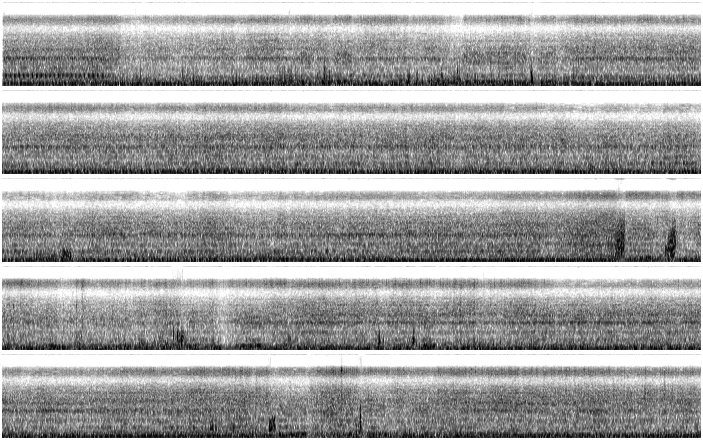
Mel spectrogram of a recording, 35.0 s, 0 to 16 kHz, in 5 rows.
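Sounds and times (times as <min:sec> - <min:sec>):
engine rumbling: 0:00.0 - 0:34.9.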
